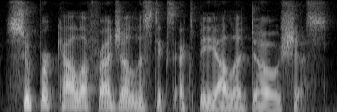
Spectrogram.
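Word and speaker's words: supercalifragilisticexpialidocious: mind those stressed intervals supercalifragilistic xous super fragilis in total the word has 14 syllables and I'll say it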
